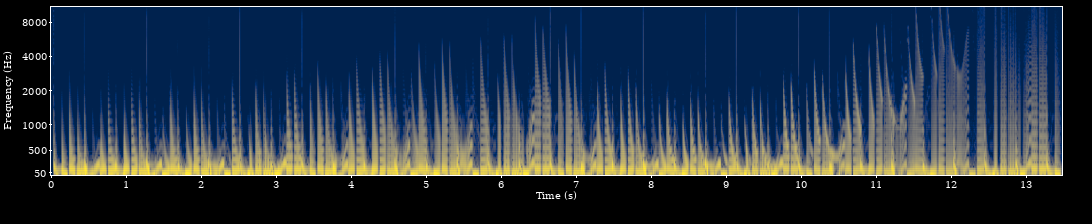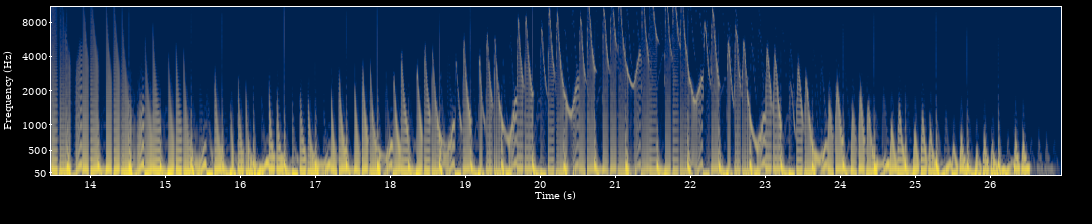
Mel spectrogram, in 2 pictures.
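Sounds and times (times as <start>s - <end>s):
acid bassline: 0.0s - 26.9s.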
